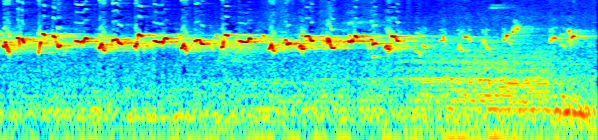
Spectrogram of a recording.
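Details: Lively song from a tame sooty-headed bulbul, called trotokan locally: fast, rolling whistled notes bouncing up and down, strong at first, then softer and more scattered in the last seconds.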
